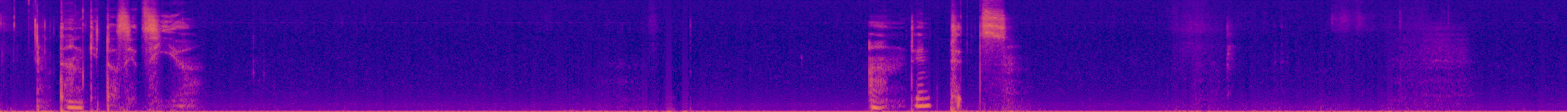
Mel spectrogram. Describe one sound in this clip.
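A brush pen strokes softly on paper.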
